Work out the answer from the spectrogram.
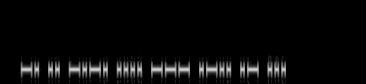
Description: Morse code, heard as a keyed tone, about 36 wpm, 700 Hz. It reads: NICHOLAS
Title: USA Common Names - 35wpm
